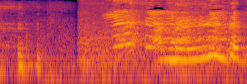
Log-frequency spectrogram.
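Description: A toddler's high voice babbling and squealing in play, starting about a second in, with an adult's voice alongside.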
